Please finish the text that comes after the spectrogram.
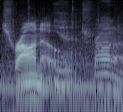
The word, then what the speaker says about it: Toronto: from the movie Argo you don't pronounce the second T you say Toronto yeah exactly you seen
